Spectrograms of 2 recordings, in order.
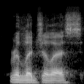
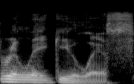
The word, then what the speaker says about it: Religulous: entire idea behind this channel literally is because when I watch a documentary like religious and as much as it is all framed to it's pronounced religulous.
